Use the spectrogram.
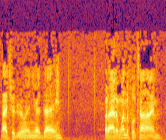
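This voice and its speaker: A man's voice: lowish voice, moderate pace, slightly rough. An actor playing an easygoing, wry man with restless enthusiasm, in 1950s radio drama style. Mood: wry, enthusiastic. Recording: noisy, dull old radio recording.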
